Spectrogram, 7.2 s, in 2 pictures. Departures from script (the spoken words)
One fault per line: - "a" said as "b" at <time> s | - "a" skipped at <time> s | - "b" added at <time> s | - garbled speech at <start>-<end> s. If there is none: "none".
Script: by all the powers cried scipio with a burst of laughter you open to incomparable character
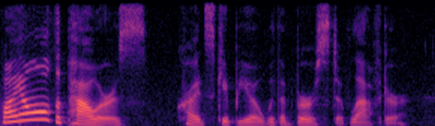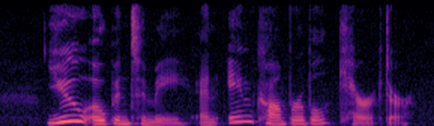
- "me an" added at 4.8 s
